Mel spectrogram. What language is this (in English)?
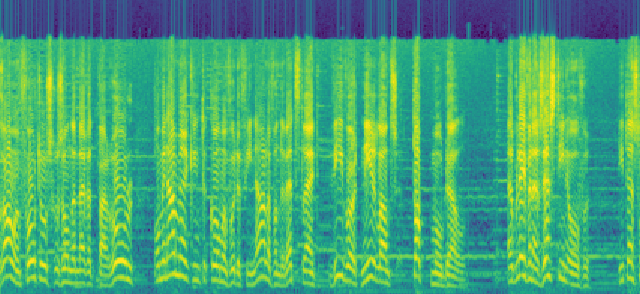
Dutch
